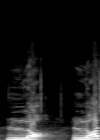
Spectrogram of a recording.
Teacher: দেখো ল ল যখনই আমরা বলছি আমাদের জীবটা আমাদের তালুতে গিয়ে আমাদের জীবের ডগাটা তালুতে গিয়ে ঠেকছে এবং আমাদের জীবের যে দুটো পাস রয়েছে দুটো পাস একেবারে ফাঁকা হয়ে ওখান থেকে হাওয়া বের হচ্ছে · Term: পার্সিক বর্ণ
